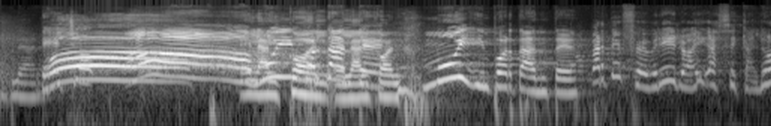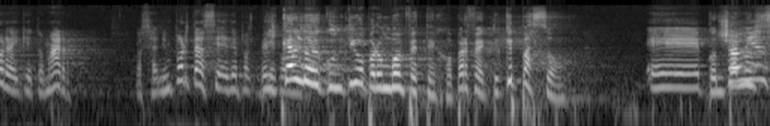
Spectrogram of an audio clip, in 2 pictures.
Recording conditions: live audience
